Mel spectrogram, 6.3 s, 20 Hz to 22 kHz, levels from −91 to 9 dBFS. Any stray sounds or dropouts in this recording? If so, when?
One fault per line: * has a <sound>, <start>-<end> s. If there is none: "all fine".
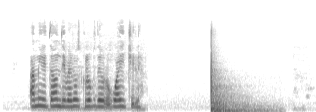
* has a thud, 4.2-5.7 s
